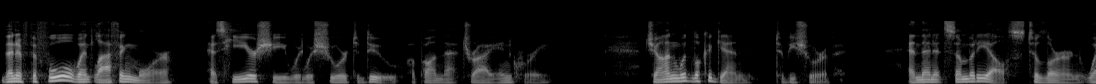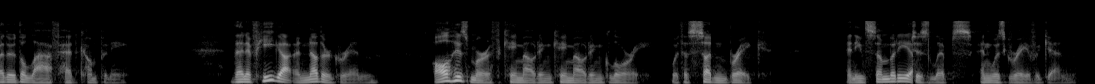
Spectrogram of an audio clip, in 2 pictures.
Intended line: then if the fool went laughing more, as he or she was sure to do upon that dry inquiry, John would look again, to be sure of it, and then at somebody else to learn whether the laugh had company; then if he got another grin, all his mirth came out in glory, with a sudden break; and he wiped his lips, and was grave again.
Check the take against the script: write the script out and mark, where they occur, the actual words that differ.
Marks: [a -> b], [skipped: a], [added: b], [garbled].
then if the fool went laughing more, as he or she was [added: was] sure to do upon that dry inquiry, John would look again, to be sure of it, and then at somebody else to learn whether the laugh had company; then if he got another grin, all his mirth came out in [added: came out in] glory, with a sudden break; and he [wiped -> somebody] his lips, and was grave again.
